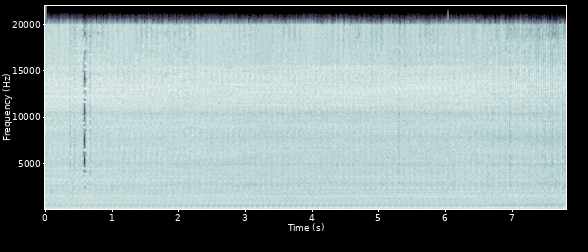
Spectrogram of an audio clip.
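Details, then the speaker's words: Ford 3000 diesel after freeing the stuck Simms injection pump plungers, cleaning the injectors and bleeding the lines: steady, even clatter about three beats a second, no misses or knocks; normal idle. "that sounds like it's running pretty good now you shut it off"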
